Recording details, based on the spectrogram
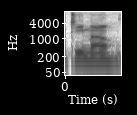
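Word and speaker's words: Temu: So, he also was talking about there's a bunch of Chinese knockoffs that you can find on on Teemo Teemo, what how do you pronounce that thing?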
